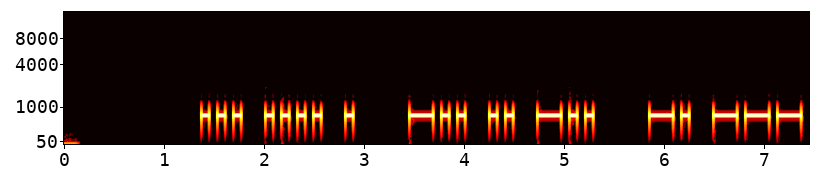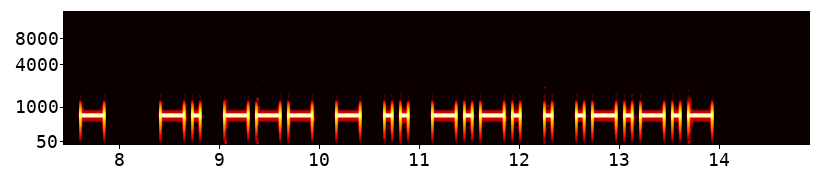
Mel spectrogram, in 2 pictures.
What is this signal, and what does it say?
Morse code, heard as a keyed tone, about 15 wpm, 700 Hz. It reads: SHE DID NOT NOTICE.
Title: Sentences from Top 1000 Words - Review Part 2 - 15wpm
